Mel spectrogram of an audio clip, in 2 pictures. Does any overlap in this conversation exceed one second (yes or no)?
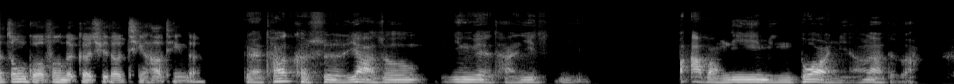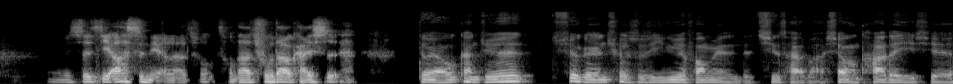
no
